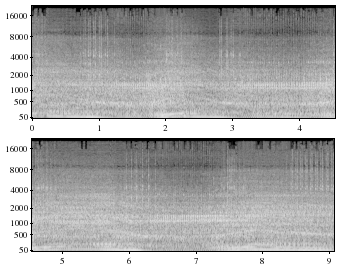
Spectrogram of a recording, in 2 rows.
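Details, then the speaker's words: Kia Sportage 2.0 CRDi 140 hp diesel idling with a fast, uneven clacking from the top of the engine, traced to scored camshaft, bearing caps and cylinder head. "ce véhicule à un problème de claquements moteur donc le véhicule quand on la clr on attend un claquement"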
